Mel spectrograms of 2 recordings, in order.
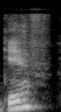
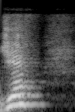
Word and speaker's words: GIF: coming across web p it's a bit like gif or gif depending on how you want to pronounce it i know there's a war out there about uh gif and jeff but uh i've always called it uh gif because it's graphics interface uh format but uh webp is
